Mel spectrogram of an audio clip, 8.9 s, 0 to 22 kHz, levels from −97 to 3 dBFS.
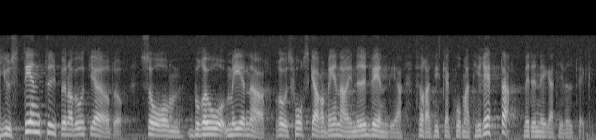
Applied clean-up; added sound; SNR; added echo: none; none; none; none.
